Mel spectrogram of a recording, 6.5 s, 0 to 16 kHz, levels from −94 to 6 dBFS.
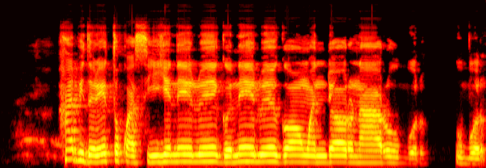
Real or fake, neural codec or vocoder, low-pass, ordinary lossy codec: real; none; 14.4 kHz; none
